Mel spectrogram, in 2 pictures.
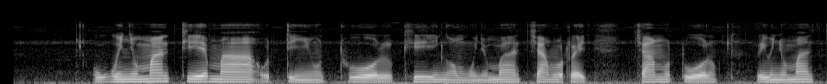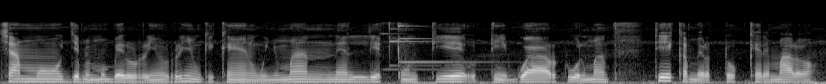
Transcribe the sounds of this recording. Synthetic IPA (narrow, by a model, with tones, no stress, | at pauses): wi˨ɲo˨ma˦ntje˦mao̰˨ti˨ɲo˨two˨lkʰi˦ŋɔ˨mwi˨ɲo˨ma˦nt͡ʃamoɾɛ˦t͡ʃ | t͡ʃamo˦two˦l | ɾi˨wi˨ɲo˨ma˦nt͡ʃa˦mːo˦d͡ʒa˦mi˨mo˦be˨do˨ɾi˨ɲo˨ɾi˦ɲu˨kɪ˨kɛ˦nwi˨ɲo˨ma˦nːɛ˦nlɪ˦kːʊ˦ntje˦o˨tiɡwaɾo˨two˨lma˦n | tje˦ka˨mɪ˨ɾo˨tʊ˨kːe˨de˨ma˦lɔ˦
